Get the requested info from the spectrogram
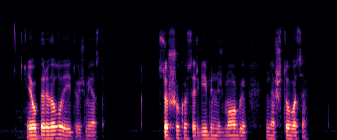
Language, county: Lithuanian, Kaunas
